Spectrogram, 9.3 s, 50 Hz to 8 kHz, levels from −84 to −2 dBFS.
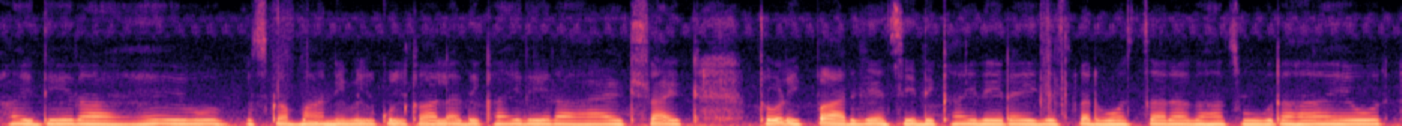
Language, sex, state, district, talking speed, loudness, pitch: Hindi, female, Chhattisgarh, Kabirdham, 200 wpm, -15 LUFS, 225 Hz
